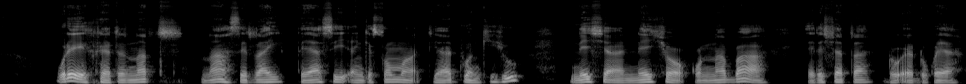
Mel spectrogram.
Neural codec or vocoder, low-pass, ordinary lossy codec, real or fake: none; none; none; real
